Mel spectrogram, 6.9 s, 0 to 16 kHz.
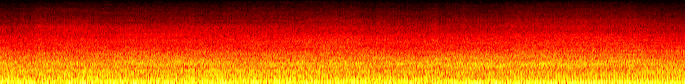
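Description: Husqvarna Svartpilen 701 single-cylinder motorcycle engine running steadily and close, a dense, continuous low rumble that holds an even level throughout with no talk over it.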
